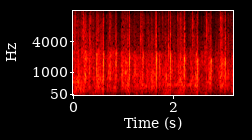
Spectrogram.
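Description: An audience applauds the band's piper with a dense, steady patter of many hands clapping, some sharper claps standing out at a fairly regular pace, sustained at a moderate level for a few seconds without talk.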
